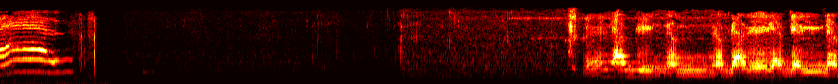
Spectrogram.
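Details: Domestic cat meowing: a short harmonic meow at the start, a stretch of faint hissy noise, then a loud run of wavering, rising and falling vocal calls over the last three seconds.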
